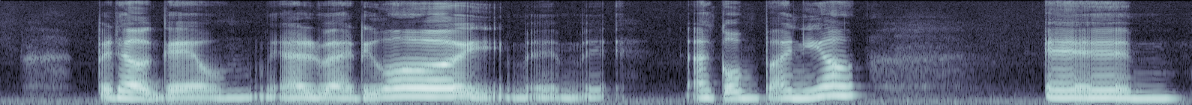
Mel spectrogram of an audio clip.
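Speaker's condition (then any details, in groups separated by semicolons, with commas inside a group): Cerebral palsy; two respiratory arrests at birth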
